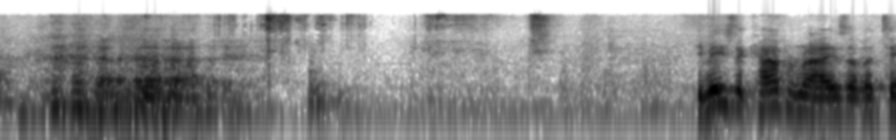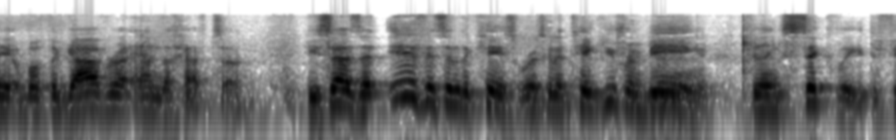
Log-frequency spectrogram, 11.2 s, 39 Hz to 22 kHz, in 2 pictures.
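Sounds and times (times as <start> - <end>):
laughter: 0.0 - 1.6
speech: 0.3 - 2.0, 4.4 - 11.1
keys jangling as they are handed over: 1.2 - 3.5.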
